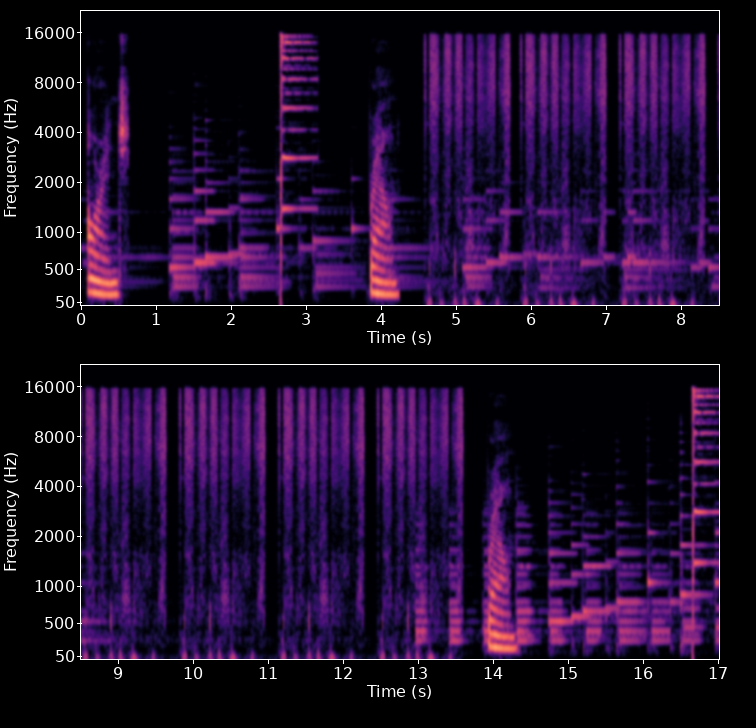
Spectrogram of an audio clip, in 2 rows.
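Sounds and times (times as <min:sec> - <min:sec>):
soft melody: 0:00.7 - 0:09.2, 0:13.6 - 0:17.0
marker scribbling on paper: 0:04.6 - 0:13.6.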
